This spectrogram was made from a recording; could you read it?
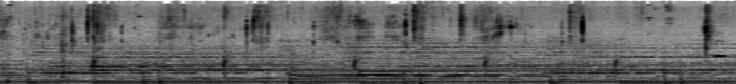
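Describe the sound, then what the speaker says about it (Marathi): Boiled wild mountain greens squeezed by hand to press out the water, giving soft wet squelches and drips over a steady low background hum, close and fairly quiet. "आता मी पिळून घेते कारण याच्यात पाणी राहते ना"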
